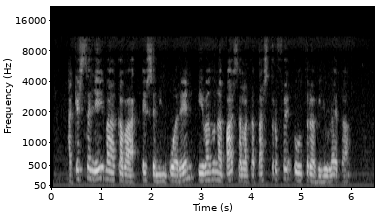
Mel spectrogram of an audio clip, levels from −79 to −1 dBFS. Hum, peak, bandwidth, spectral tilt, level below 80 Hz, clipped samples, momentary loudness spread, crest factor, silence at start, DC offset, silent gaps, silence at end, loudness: none; -6 dBFS; 11.5 kHz; -4.5 dB/octave; -56 dBFS; under 0.1%; 9 LU; 18 dB; 0.35 s; under 0.1%; none; 0.5 s; -23 LUFS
